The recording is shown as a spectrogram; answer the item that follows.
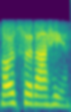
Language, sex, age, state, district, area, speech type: Marathi, female, 30-45, Maharashtra, Akola, rural, conversation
